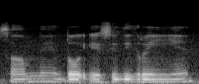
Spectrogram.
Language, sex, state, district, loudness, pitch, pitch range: Hindi, male, Uttar Pradesh, Shamli, -17 LUFS, 120 Hz, 115-125 Hz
